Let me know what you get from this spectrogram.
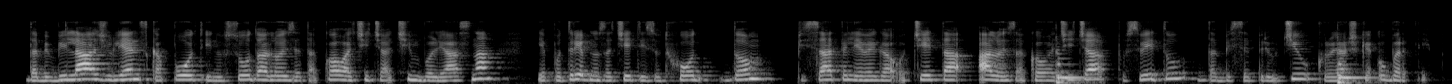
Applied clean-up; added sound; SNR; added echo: neural mask model RNNoise.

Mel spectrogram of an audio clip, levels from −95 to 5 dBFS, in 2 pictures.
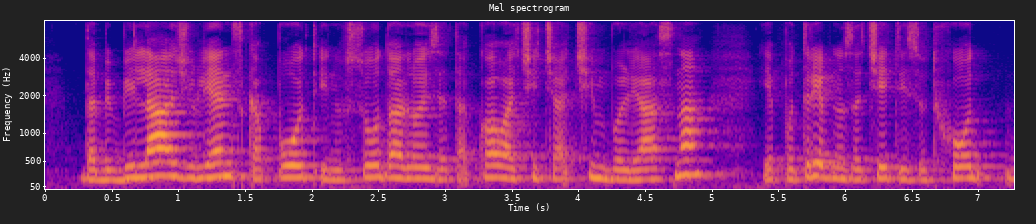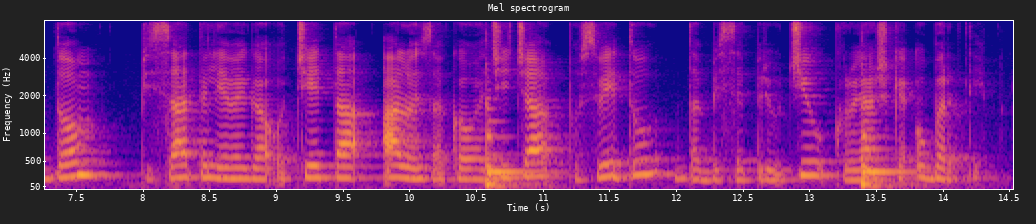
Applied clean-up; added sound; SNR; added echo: none; Bowed string instrument; 0 dB; none.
